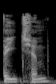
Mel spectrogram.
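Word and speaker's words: Beauchamp: as and yet kirby you do Beechum it's one of my favorites it was that posh people pronouncing really unexpected ways in order to have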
